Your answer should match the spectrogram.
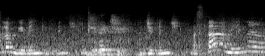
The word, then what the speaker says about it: Givenchy: Givenchy. Basta, yun na. I think in France, it's Givenchy. Givenchy. But here, Givenchy.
